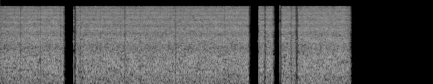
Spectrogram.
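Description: Loud hiss of white-noise static, a sound effect laid under the outro logo animation. It drops out briefly once under a second in, stutters with three quick gaps near three seconds in, then cuts off suddenly shortly before the end.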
